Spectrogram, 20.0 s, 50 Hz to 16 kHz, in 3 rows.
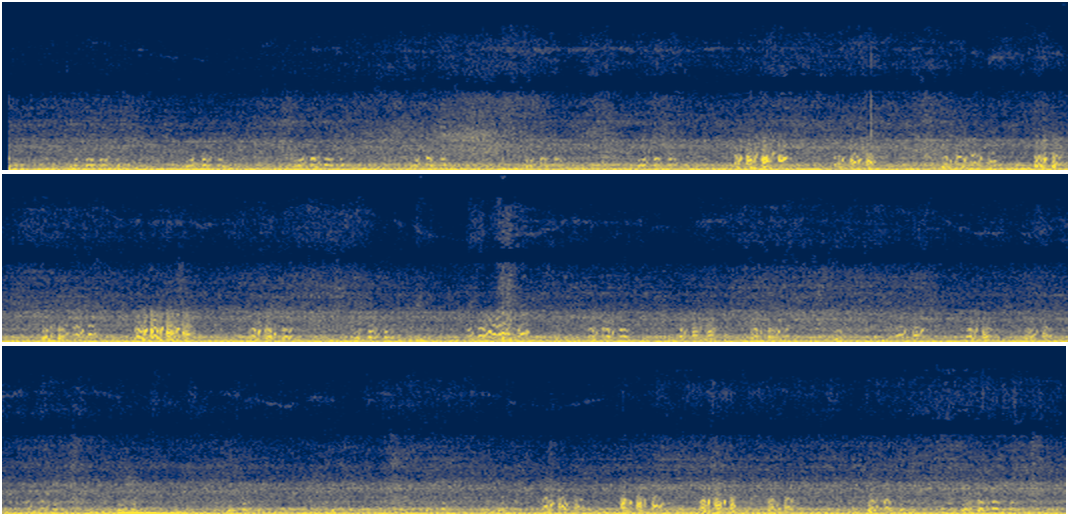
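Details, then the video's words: Pet guinea pig named Kiibow, stretched out and relaxing at home, filmed 4 January 2022, gives a run of soft, short, low chirping notes repeated in irregular bursts over a steady background hum. "モルモット伸びてた Relaxing guinea pig"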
